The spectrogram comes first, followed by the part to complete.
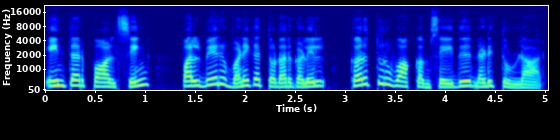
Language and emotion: Tamil, neutral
